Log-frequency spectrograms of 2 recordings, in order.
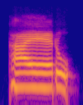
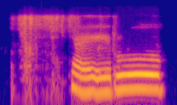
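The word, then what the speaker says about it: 帰る: Tapi ada yang harus diperhatikan yaitu ini, kata kerja ini dibacanya kaeru. Kaeru artinya apa tadi Maulidatsang? Kairu pulang.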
